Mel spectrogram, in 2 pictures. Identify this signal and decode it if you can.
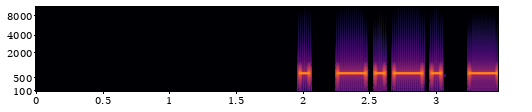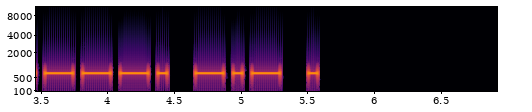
Morse code, heard as a keyed tone, about 17 wpm, 700 Hz. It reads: EC9KE
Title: DXCC-100 Call Signs - 5 Characters - 17wpm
